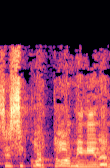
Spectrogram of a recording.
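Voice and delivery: alarmed mother. Acted. Alarmed mother questioning crying daughter.

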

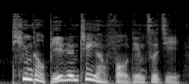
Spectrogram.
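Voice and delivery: ordinary delivery

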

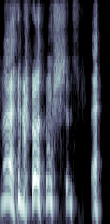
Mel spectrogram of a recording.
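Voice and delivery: laughing while repeating it; high, giggly repeat. Real, not acted. Laughing, repeating co-host's line.

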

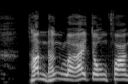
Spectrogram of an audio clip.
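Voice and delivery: mock a pompous speech to the masses; hammed-up preacher announcing; grand orator. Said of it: "เขาไม่มีแบบการแบบ".

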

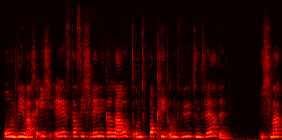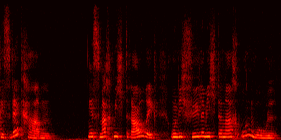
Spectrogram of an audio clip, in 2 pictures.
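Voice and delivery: put-on a child begging for help with its temper; upset little horse. Horse pleads about its anger.

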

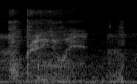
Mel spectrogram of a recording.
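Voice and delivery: hushed, slow whisper of a game boast. Pretend. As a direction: breathe it out as a secret threat.

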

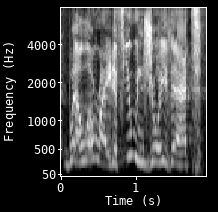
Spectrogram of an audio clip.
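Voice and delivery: high, nasal-free nerdy professor; nerdy scientist voice. Acted. Plays Beekman.

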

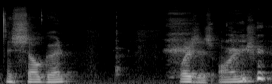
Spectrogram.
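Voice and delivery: talking while chewing candy; words round a mouthful of candy; mouth full. Real, not acted. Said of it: "it'll take me a while to chew it".

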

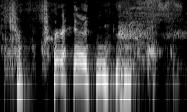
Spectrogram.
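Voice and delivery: laughed out, soft and breathless; amused giggly reply; laughing. Real, not acted. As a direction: giggle through the answer. Laughing at her confusion.

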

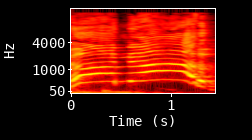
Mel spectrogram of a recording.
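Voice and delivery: high, loud hammed-up dismay; mock dramatic cry. A wrestler letting himself fall, crying out in mock dismay. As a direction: wail it like a hammy actor. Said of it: "I sort of like".

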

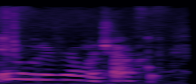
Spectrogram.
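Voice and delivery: put-on bratty kid. Kids brushing off the waiver.

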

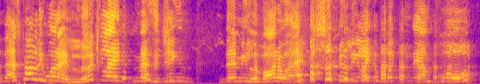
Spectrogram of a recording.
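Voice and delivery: loud, high, laughing through the words; laughing self-mockery. Real, not acted. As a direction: crack up at your own foolishness. Cracking up at own Demi messaging.

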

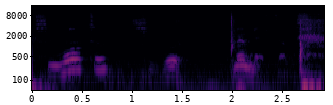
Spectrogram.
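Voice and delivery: very soft, half-muttered "she would."; quiet aside. Real, not acted. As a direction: drop it low like a secret tip. Muttered advice aside to fellas.

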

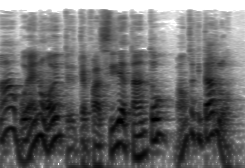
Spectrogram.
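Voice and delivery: high, gentle mock voice of God; kindly God. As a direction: lightly play God being kind and indulgent. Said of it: "Mi Dios amablemente me dijo".

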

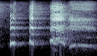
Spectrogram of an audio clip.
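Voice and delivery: short high laugh; real laugh. Real, not acted. Reader laughing after the chapter's last line.

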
